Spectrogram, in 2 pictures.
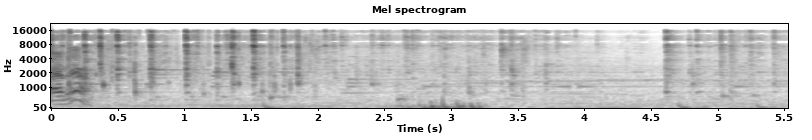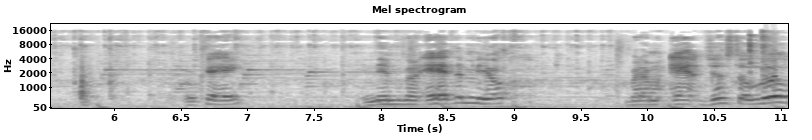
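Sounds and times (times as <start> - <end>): whisk clicking against glass bowl: 0.0 - 3.5
faint background music: 0.0 - 11.0.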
